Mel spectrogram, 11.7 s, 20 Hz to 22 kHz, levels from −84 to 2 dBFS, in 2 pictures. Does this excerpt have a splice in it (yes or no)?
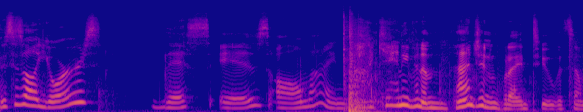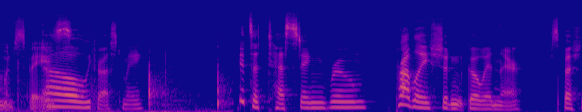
yes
